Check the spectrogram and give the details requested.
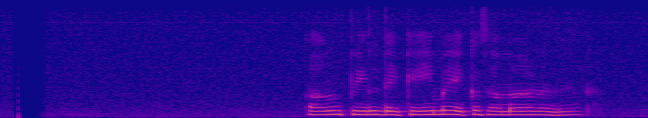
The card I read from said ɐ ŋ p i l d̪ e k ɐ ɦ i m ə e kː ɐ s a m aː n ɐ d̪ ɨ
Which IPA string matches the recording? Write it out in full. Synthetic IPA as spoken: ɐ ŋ p i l d̪ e k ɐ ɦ i m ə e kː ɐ s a m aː n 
